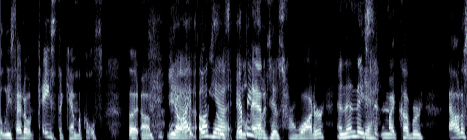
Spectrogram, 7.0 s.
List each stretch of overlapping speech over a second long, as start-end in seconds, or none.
2.5-4.0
